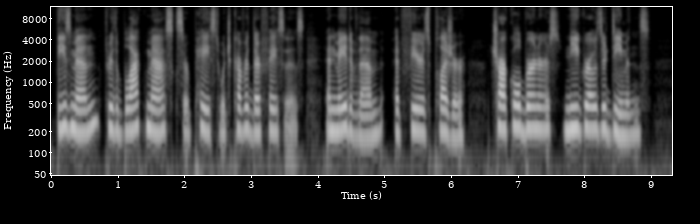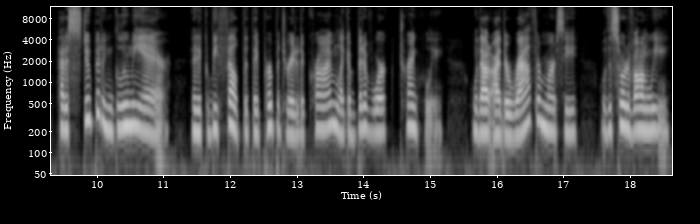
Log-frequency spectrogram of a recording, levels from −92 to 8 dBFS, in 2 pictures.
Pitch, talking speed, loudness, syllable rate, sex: 210 Hz, 180 wpm, -22 LUFS, 5.0 syllables/s, female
